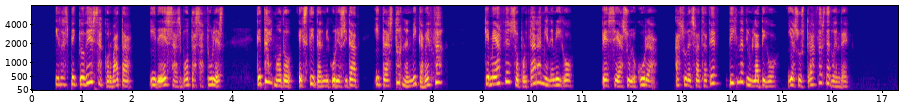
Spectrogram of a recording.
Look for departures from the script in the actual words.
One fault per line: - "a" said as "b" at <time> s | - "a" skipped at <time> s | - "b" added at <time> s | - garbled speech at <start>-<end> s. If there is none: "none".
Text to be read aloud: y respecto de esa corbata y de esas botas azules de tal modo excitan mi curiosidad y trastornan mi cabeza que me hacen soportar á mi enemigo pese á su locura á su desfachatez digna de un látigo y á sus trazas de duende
none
